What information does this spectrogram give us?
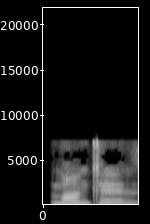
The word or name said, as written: Montez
